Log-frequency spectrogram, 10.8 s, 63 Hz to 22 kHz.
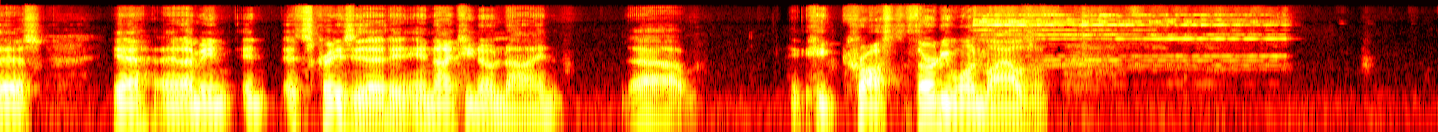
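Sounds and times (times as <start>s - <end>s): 
speech: 0.0s - 5.3s, 5.9s - 8.0s
phone ringing with a bright buzzy electronic trill: 7.3s - 9.8s.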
